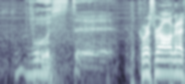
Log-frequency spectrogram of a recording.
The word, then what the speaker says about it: Worcester: It's pronounced Worcester. Worcester.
